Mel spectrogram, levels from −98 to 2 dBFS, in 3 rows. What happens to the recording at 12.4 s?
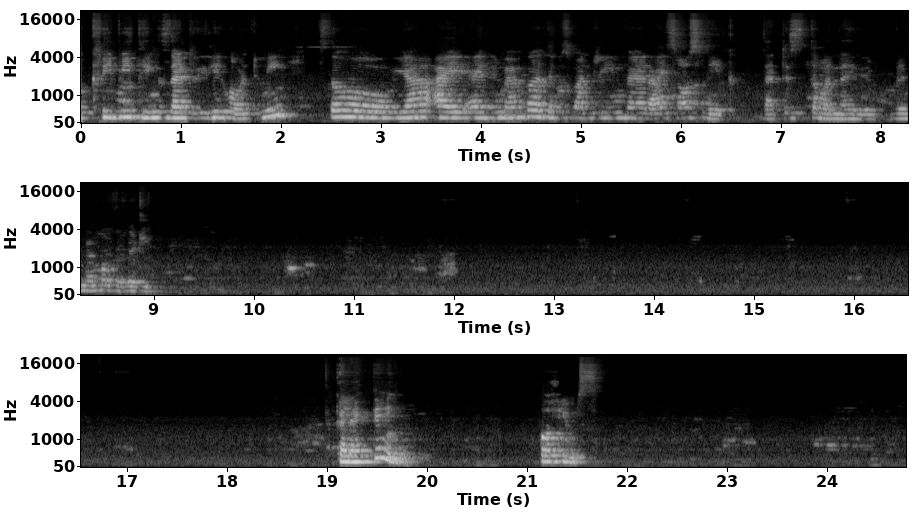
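Nothing goes wrong at 12.4 s; the speech carries on intact through that moment with no audible fault.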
